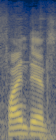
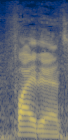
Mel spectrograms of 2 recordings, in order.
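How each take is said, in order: First: An N sound comes before the D. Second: No N sound comes before the D. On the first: The speaker calls it wrong. "I always put an N in there" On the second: The speaker calls it right. "Fidance, yeah"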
